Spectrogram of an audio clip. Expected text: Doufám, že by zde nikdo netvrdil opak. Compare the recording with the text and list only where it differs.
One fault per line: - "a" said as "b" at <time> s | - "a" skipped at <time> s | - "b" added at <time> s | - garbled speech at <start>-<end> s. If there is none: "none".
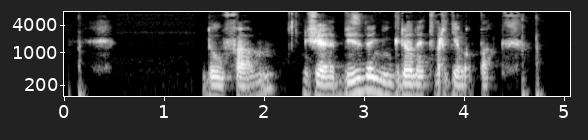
none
